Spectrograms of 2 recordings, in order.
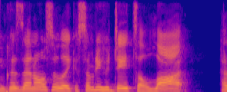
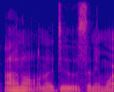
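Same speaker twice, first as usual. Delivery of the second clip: mumbled aside; 13 semitones lower, 16 dB quieter, faster than usual. Retold or imitated. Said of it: "they're like".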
